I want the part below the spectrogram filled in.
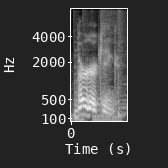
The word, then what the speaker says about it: Burger King: Esse i no final a gente vai cortar porque você está querendo a pronúncia do inglês. Então se você for falar, então Burger King, Burger King. Lembrando também que o som do U não é de Burger King, é Bur, Burger, Mesma dica que a gente deu antes do hamburger.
